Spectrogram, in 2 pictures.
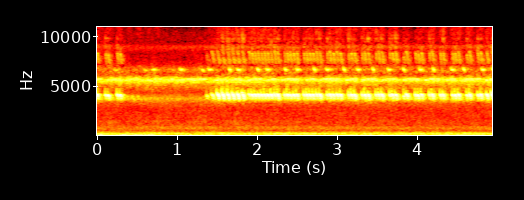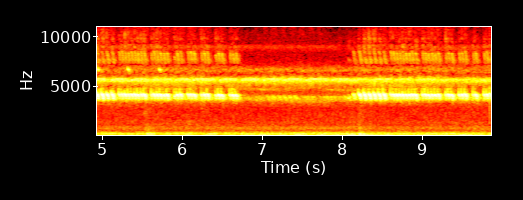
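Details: High rapid chirp trains from autumn insects begin after a quiet opening, run steadily, pause near seven seconds, then return, layered over a persistent shrill drone and low ambient noise.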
